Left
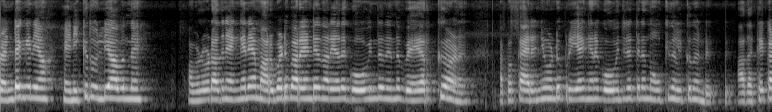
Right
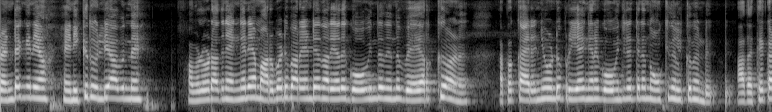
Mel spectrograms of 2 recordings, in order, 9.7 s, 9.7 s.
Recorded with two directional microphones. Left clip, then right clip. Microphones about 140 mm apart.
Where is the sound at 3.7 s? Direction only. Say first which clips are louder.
Right 6 dB; 55° right (ahead or behind).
